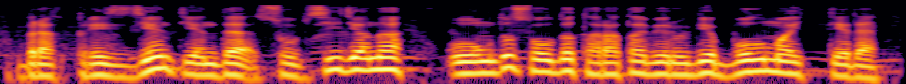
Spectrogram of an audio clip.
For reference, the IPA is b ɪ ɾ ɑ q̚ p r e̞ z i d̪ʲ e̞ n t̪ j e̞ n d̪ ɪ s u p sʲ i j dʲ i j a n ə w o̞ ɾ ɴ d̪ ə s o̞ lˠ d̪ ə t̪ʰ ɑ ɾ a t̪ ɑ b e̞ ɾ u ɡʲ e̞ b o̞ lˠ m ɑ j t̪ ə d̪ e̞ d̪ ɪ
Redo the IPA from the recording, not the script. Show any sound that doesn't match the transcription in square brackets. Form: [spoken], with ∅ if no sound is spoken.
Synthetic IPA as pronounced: b ɪ ɾ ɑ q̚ p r e̞ z i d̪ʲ e̞ n t̪ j e̞ n d̪ ɪ s u p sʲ i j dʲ i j a n ə w o̞ [∅] ɴ d̪ ə s o̞ lˠ d̪ ə t̪ʰ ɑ ɾ [ɑ] t̪ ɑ b e̞ ɾ u ɡʲ e̞ b o̞ lˠ m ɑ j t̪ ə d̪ e̞ d̪ ɪ

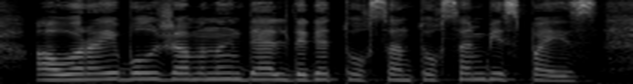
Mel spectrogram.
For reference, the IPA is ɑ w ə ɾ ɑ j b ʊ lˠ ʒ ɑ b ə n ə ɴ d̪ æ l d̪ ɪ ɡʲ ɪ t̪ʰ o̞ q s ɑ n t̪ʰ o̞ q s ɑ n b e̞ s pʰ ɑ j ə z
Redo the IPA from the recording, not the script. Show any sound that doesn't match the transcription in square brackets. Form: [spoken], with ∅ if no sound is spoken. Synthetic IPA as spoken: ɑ w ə ɾ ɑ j b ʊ lˠ ʒ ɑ [m] ə n ə ɴ d̪ æ l d̪ ɪ ɡʲ ɪ t̪ʰ o̞ q s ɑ n t̪ʰ o̞ q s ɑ n b e̞ s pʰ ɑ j ə z

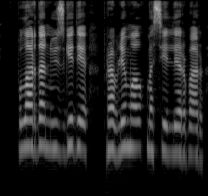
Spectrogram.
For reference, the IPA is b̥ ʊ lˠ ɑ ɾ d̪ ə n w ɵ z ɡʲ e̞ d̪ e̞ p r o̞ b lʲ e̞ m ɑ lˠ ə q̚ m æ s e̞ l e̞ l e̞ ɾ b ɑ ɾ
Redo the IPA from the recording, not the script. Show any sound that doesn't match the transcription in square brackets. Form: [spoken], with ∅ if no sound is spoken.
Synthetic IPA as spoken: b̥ ʊ lˠ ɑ ɾ d̪ [ɑ] n w ɵ z ɡʲ e̞ d̪ e̞ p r o̞ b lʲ e̞ m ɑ lˠ ə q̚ m æ s e̞ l e̞ l e̞ ɾ b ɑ ɾ

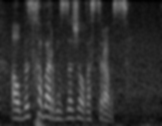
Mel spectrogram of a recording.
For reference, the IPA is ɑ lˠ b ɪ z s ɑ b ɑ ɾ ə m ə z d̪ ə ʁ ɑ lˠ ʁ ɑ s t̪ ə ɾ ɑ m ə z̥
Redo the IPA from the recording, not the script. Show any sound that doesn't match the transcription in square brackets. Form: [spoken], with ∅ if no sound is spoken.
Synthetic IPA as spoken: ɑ lˠ b ɪ z [χ] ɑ b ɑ ɾ ə m ə z d̪ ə [ʒ] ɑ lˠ ʁ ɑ s t̪ ə ɾ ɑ m ə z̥

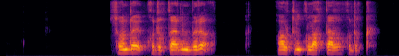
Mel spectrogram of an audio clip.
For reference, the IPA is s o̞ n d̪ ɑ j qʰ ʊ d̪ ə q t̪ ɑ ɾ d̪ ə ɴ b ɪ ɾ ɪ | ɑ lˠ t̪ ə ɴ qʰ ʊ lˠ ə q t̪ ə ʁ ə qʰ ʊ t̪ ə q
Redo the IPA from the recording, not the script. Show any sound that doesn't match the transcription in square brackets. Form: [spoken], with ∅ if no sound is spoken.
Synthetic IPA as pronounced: s o̞ n d̪ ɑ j qʰ ʊ d̪ ə q t̪ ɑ ɾ d̪ ə ɴ b ɪ ɾ ɪ | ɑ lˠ t̪ ə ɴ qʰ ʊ lˠ [ɑ] q t̪ [ɑ] ʁ ə qʰ ʊ [d̪] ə q

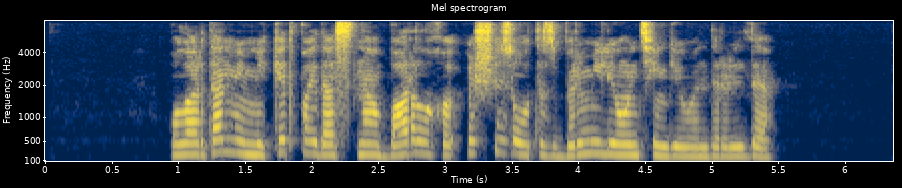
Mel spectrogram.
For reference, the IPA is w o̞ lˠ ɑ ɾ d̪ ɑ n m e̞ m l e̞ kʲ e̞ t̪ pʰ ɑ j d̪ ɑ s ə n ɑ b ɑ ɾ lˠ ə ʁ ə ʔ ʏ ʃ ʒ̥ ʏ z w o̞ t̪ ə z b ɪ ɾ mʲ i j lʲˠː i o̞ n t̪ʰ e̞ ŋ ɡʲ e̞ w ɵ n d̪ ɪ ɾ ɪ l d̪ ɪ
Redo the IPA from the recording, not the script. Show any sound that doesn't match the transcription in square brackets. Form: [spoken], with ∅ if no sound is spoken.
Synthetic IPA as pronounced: w o̞ lˠ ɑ ɾ d̪ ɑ n m e̞ m l e̞ kʲ e̞ t̪ pʰ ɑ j d̪ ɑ s ə n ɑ b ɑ ɾ lˠ ə ʁ ə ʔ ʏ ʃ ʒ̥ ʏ z w o̞ t̪ ə z b ɪ ɾ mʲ i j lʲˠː i o̞ n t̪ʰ e̞ ŋ ɡʲ e̞ w ɵ n d̪ ɪ ɾ ɪ l d̪ ɪ

